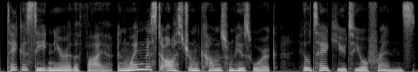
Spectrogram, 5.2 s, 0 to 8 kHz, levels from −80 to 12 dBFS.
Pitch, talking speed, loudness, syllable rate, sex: 195 Hz, 230 wpm, -16 LUFS, 4.8 syllables/s, female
